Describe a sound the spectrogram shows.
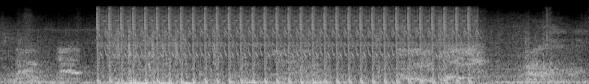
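A machine gun fires a long, rapid burst.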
